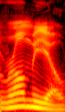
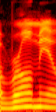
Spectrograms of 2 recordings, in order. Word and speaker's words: Roamio: say hello to the Romeo Romeo plus and the Romeo Pro now Romeo is spelled r o a m IO as in wandering around because these devices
